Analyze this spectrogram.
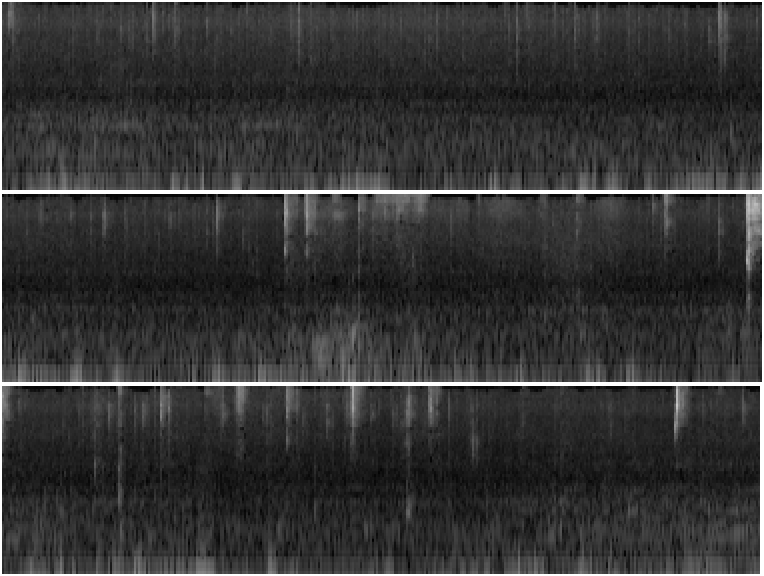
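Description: Rain patters and ticks on a windscreen.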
